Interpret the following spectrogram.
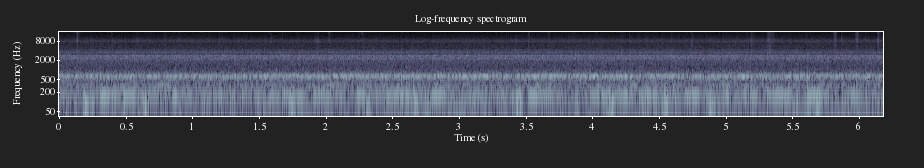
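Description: Steady low background hum with a faint constant whine, unchanging throughout: room tone, with no distinct handling sounds standing out.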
